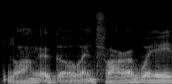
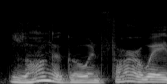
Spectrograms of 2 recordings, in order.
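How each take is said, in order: First: It is read in a flat, unexpressive way. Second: It is read in a lively, animated way. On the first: The speaker calls it wrong. "you don't read to them like that" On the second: The speaker calls it right. "more animated, interested way"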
